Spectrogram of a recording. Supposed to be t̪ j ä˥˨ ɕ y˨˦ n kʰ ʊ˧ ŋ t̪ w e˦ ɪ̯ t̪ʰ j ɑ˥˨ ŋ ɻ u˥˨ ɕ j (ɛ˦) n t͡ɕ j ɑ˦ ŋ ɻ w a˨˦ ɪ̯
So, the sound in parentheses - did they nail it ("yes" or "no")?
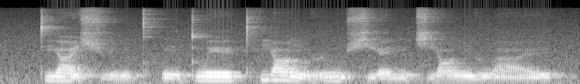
yes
